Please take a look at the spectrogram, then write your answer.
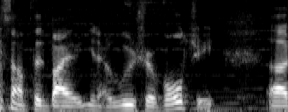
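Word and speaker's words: Fulci: something by you know loser volci uh who I pronounce Lucio folsey at the time because I had no idea um and I would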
